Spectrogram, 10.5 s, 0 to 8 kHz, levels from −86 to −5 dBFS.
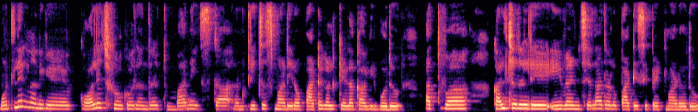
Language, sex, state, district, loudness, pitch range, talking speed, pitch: Kannada, female, Karnataka, Shimoga, -16 LUFS, 230-265 Hz, 110 wpm, 245 Hz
